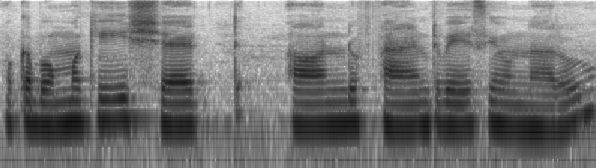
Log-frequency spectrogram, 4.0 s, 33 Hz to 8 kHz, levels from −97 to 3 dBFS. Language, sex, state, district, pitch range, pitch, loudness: Telugu, male, Andhra Pradesh, Sri Satya Sai, 135-145 Hz, 135 Hz, -15 LUFS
